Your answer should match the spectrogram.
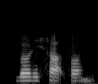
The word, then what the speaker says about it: bodhisattva: I don't have an overheading for them, but they are, you know, you may call them bodhisattva. – Yes, bodhisattva. Okay. – Yeah. – Ladies and gentlemen, that's spelled B-O-D-I space S-A-T-T-V-A.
